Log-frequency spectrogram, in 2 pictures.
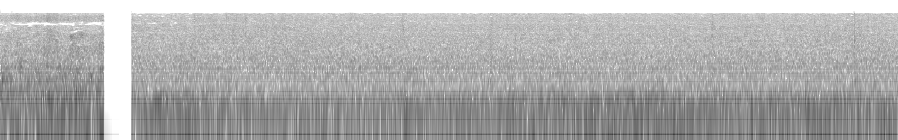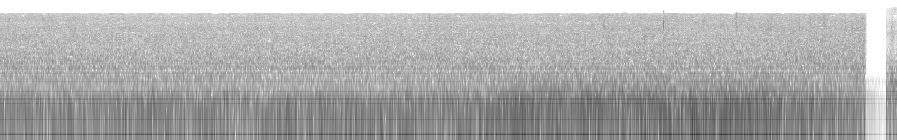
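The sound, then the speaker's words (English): Heavy, steady downpour of rain and golf-ball-sized hail with a dense hiss of drops and hard pelting on rooftops, vehicles and crops, under a continuous low rumble like thunder, lasting throughout with a brief break near the start and no voices. “Reports are pouring in of hailstones the size of golf balls battering down on rooftops, vehicles, and crops, causing widespread damage and chaos across the region.”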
